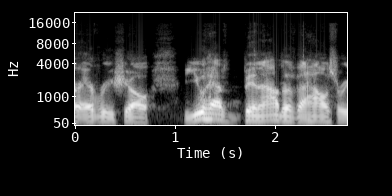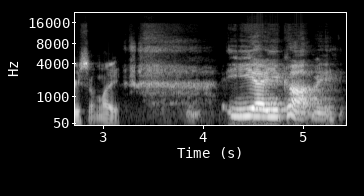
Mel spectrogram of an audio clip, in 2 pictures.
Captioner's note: laughs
